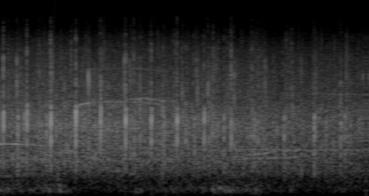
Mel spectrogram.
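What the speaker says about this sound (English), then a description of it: "That's worthy of a round of applause." Audience applauding graduating students at a university commencement ceremony, sustained moderately distant clapping from a large crowd with individual sharp claps standing out, no talking over it.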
